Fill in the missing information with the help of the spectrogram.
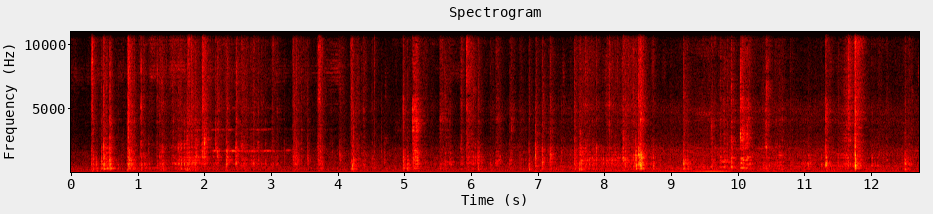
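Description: Bubble wrap and plastic packaging rustling and crinkling as they are handled and packed back into a cardboard box, with many sharp irregular clicks and crackles.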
